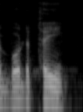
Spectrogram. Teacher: ਬਬੇ ਦੇ ਅਧਕ ਲੱਗੇਗਾ ਕਸ ਕੇ ਬੋਲਣਾ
